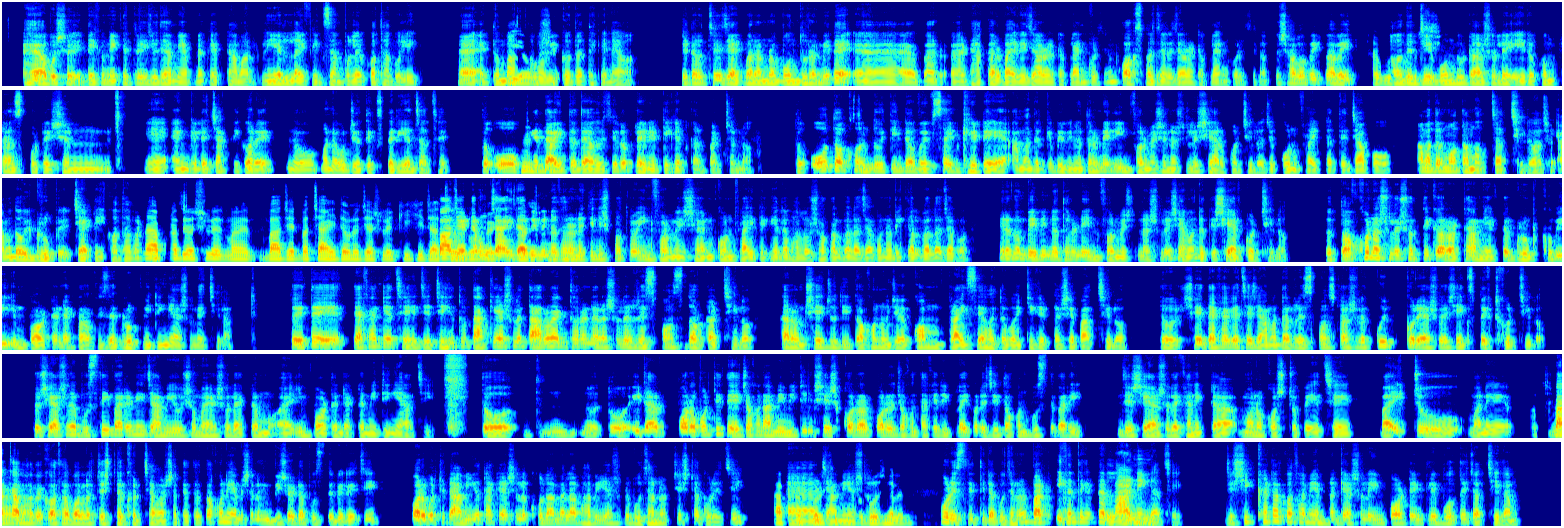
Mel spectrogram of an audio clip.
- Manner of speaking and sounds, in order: other background noise; in English: "রিয়াল লাইফ এক্সাম্পল"; unintelligible speech; in English: "রেসপন্স"; in English: "রেসপন্স"; in English: "এক্সপেক্ট"; laughing while speaking: "করছে"; in English: "লার্নিং"; in English: "ইম্পোর্টেন্টলি"
- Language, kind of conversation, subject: Bengali, podcast, গ্রুপ চ্যাটে কখন চুপ থাকবেন, আর কখন কথা বলবেন?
